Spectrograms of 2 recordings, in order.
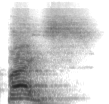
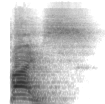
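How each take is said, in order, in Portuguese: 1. A palavra termina com som de S. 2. A palavra termina com som de S.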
